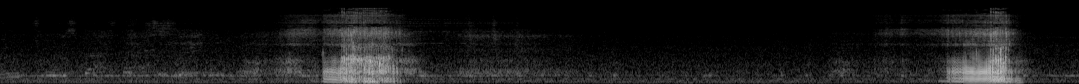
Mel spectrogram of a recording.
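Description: Two loud, rattling snores about six seconds apart, each on an in-breath, with quiet breathing between.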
